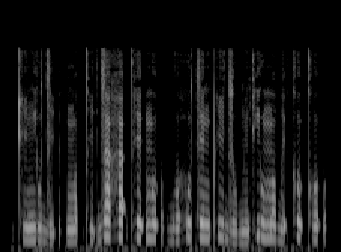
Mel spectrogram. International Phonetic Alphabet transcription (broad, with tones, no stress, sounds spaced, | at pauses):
kʰ i˧ ŋ j u˧ d͡z i˨ ʔ | ŋ ɔ˨ p̚ t̪ʰ i˨ ʔ d͡z a˥˧ h a˦ ʔ t̪ʰ e˦ ʔ m o˦ ʔ | b o˧ h u˥˧ t͡s e˦ ŋ pʰ i˦ d͡z u˨˩ b ĩ˨˩ kʰ j u˥˧ m ɔ˧ b e˨ ʔ kʰ o˦ ʔ kʰ o˦ ʔ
